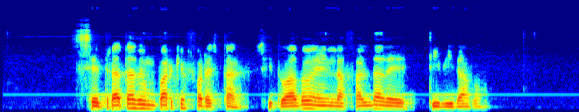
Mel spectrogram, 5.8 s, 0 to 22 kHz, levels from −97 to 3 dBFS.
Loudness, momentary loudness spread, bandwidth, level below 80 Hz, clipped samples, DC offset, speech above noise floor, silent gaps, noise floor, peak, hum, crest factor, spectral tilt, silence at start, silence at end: -18 LUFS; 9 LU; 7.6 kHz; -68 dBFS; under 0.1%; under 0.1%; 50 dB; none; -67 dBFS; -2 dBFS; none; 18 dB; -6.5 dB/octave; 0.8 s; 0.95 s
